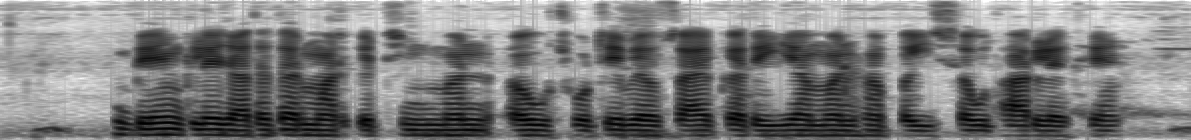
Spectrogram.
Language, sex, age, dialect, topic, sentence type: Chhattisgarhi, male, 25-30, Western/Budati/Khatahi, banking, statement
